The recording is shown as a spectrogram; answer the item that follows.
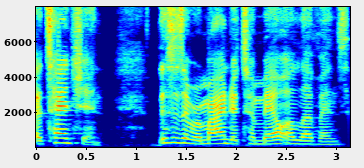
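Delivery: ordinary delivery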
